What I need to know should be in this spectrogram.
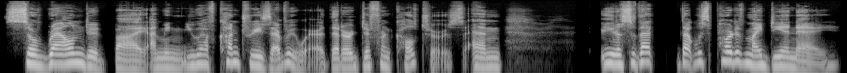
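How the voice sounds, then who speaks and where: A woman's voice: lowish voice, normal speed, dry recording, studio quality. A middle-aged woman from Belgium, chatting expressively as a podcast guest. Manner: expressive, chatty, restarts a lot. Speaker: wedding officiant guest. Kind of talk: casual interview chat.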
